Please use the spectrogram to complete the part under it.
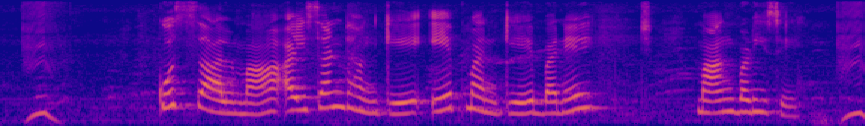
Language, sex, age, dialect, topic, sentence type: Chhattisgarhi, female, 41-45, Eastern, banking, statement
